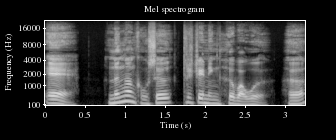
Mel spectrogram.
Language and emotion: Bodo, neutral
